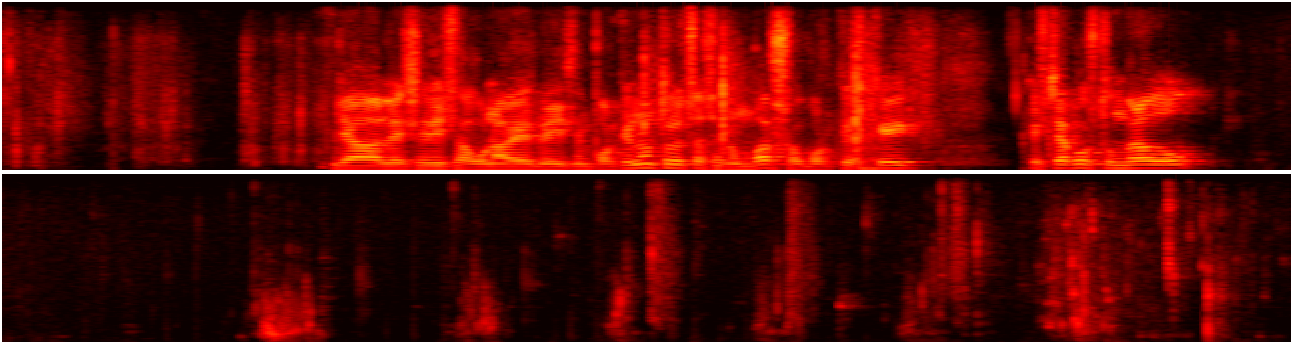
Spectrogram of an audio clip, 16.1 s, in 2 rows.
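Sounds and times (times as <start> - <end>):
speech: 2.0 - 7.6
gulping water from a large water bottle: 9.2 - 16.1.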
